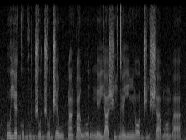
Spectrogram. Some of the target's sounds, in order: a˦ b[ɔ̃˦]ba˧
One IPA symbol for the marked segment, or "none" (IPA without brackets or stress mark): ɔ̃˦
